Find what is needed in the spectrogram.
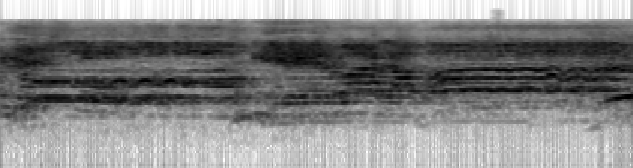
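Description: Two women singing a duet unaccompanied, their voices blending on long held notes that glide from one pitch to the next.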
